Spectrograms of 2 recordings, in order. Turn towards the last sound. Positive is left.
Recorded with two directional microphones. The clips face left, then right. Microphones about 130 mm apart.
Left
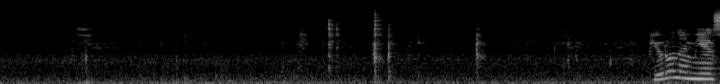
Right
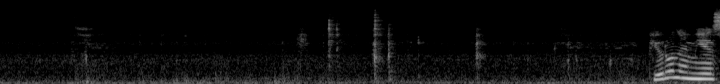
turn(degrees=-35)  # may be behind; listen again after turning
